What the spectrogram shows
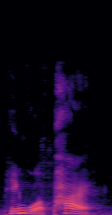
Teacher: you have stronger aspiration in mandarin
